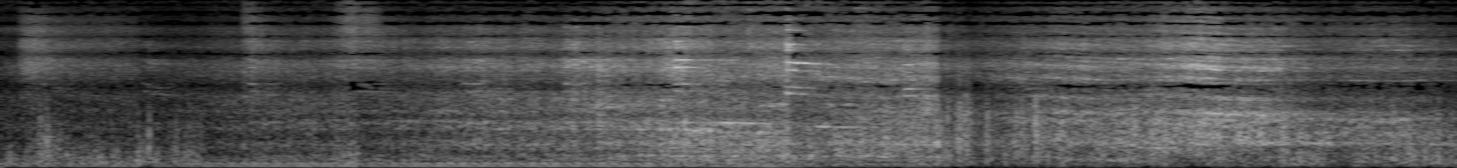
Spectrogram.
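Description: CSX diesel-hauled track geometry train passing close at speed: the locomotive's engine rumble builds and passes about four seconds in, followed by the louder rush and rattle of the wheels on the rails, with sharp clicks about five and six seconds in.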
